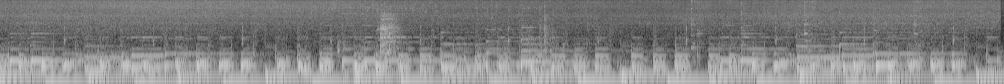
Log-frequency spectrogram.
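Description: Vegetables stir-frying on a hot electric griddle plate: a steady sizzle as they are turned and tossed with spatulas. Background music with a steady bass line plays underneath.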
